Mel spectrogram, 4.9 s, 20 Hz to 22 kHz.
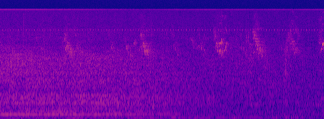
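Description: Eurostar Class 373 electric train running away, its steady electric hum fading out over the first three seconds. Faint bird chirps come through as it dies away.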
